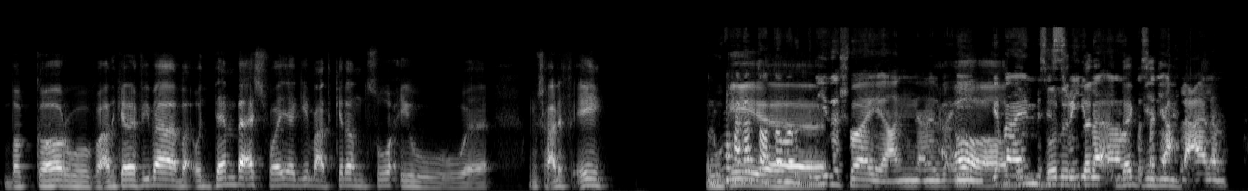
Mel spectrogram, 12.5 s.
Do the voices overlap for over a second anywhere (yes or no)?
yes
